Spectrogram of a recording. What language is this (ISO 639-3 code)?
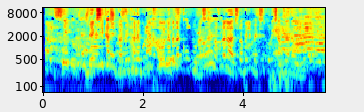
kat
